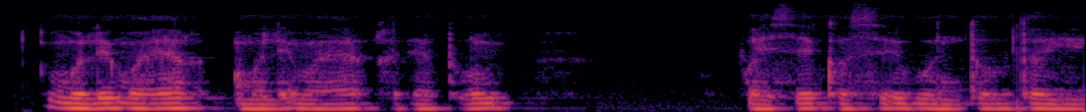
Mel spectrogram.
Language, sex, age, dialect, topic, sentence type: Marathi, male, 25-30, Varhadi, banking, question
